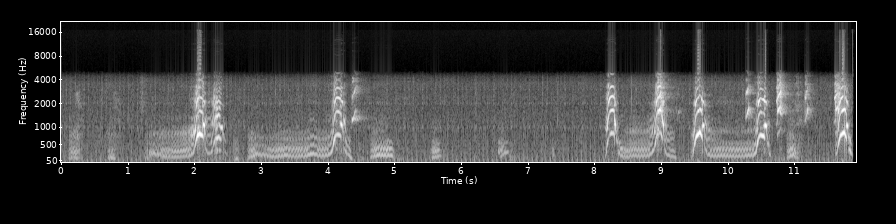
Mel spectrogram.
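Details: Working terriers at a sett holding one of three raccoons, barking hard: bursts of loud sharp barks mixed with rumbling growls, a quieter lull in the middle, then rapid barking again toward the end.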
